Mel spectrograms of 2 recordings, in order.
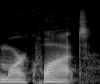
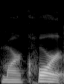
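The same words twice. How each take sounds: First: The second syllable is said without an R. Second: The second syllable rhymes with quart, R included. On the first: The speaker calls it wrong. "they would say Marquardt" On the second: The speaker calls it right. "like a quart of milk"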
